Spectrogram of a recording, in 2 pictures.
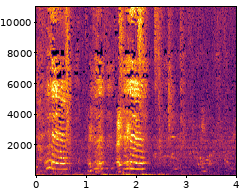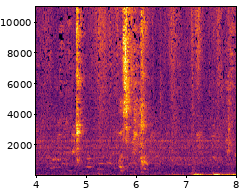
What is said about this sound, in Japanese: ちょっとお待ちくださいね。息子が泣いてるので抱っこしてきます。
